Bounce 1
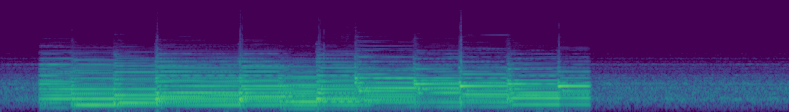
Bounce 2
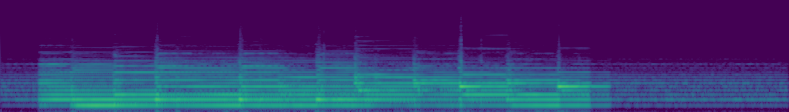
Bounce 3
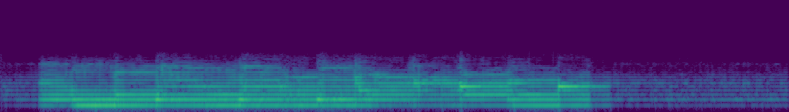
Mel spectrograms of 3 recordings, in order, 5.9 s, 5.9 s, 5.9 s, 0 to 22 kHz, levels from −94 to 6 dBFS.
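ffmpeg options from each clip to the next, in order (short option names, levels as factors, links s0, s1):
-filter_complex "[0:a]afftfilt=real='hypot(re,im)*cos(PI*b)':imag='0':win_size=1024:overlap=0.75,asplit=2[s0][s1];[s1]adelay=151.6,volume=0.251,highshelf=f=4000:g=-3.41[s2];[s0][s2]amix=inputs=2:normalize=0,volume=0.841"
-ar 8000 -c:a libopencore_amrnb -b:a 4750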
